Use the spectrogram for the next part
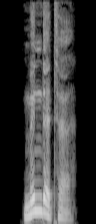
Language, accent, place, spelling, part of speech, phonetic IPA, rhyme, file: German, Germany, Berlin, mündete, verb, [ˈmʏndətə], -ʏndətə, De-mündete.ogg
- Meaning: inflection of münden: 1. first/third-person singular preterite 2. first/third-person singular subjunctive II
